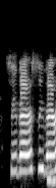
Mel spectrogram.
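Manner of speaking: mock, high, excited hollering call. Speaker recalls a woman on the telephone, retelling someone hollering. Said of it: "she kept hollering".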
